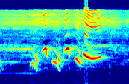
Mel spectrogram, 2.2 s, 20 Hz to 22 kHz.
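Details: Black-throated laughingthrush song recorded 5 May 2021: a short run of five or six clear whistled notes, curving up and down, ending in a longer falling whistle with a brief buzzy overtone.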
